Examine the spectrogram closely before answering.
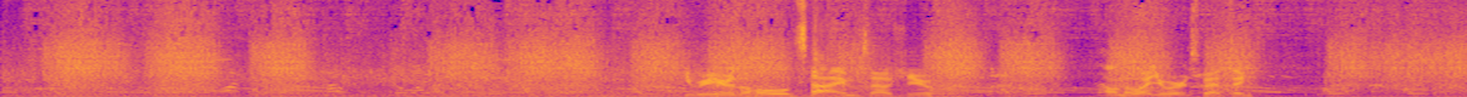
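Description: Swords slash and clang in a fast battle.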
